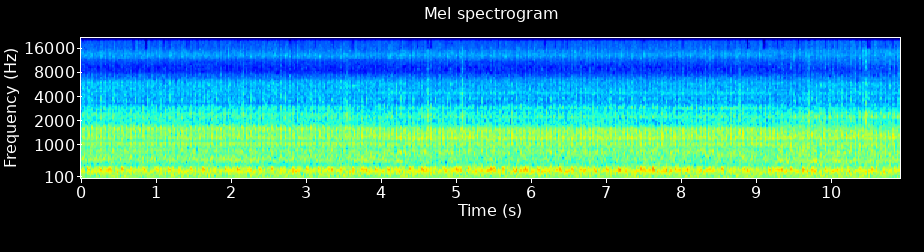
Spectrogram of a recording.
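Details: VW T4 2.5 TDI (AUF engine) diesel idle: loud clatter with a fast, fairly regular knock about three per second on top; defective vacuum pump.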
